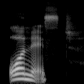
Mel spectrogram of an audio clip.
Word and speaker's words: honest: तो क्योंकि हमें यहाँ पर एच अगर साइलेंट कर दे तो आवाज आ रही है अ की, ऑनेस्ट, आर, राइट।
